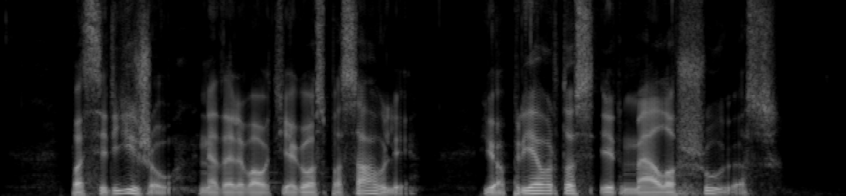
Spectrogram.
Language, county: Lithuanian, Kaunas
